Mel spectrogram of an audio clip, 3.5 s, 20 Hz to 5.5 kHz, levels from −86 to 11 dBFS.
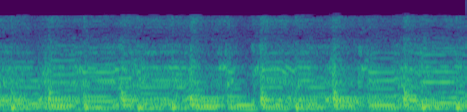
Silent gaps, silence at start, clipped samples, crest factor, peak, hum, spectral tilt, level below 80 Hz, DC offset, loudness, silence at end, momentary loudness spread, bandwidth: none; 0 s; under 0.1%; 12 dB; 0 dBFS; none; -12.5 dB/octave; -38 dBFS; 0.1%; -14 LUFS; 0 s; 2 LU; 3.9 kHz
